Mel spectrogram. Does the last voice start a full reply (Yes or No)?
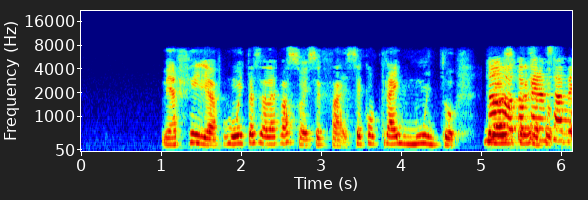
Yes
